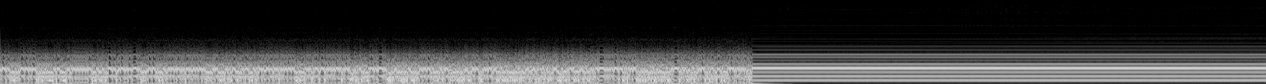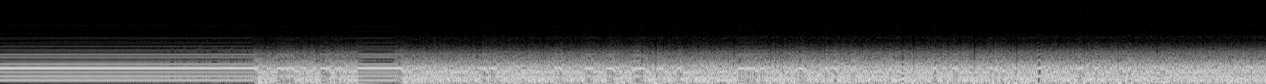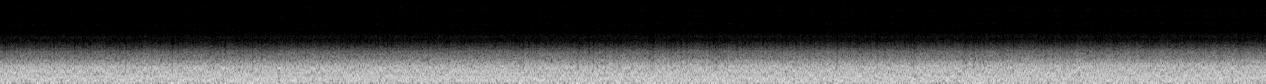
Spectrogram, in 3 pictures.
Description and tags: Kamioka x-Mod 2 mono 0.45-0.51
Another sound from the little dare I am running with user gis_sweden.
The challenge was to create a sound where 2 oscillators cross-modulate each other.
gis_sweden will use his modular synth. I will use my virtual modular synth Kamiooka.
You can hear gis_sweden's sound here:
My sound looks very interesting if you change the display mode to spectral.
For this sound, I zoomed further on the region of cross-modulation values that produce an interesting sound.
The parameters I have used:
2 sin oscillators
cross-modulate each other (FM)
Cross-modulation ramps up linearly from 45% to 51% during 20 bars at 120bpm
Created with Kamiooka in Ableton Live
Sound converted to mono in Audacity. No effects or processing.
corss-modulation, kamiooka, virtual-modular, VST, x-modulation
